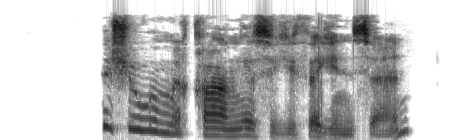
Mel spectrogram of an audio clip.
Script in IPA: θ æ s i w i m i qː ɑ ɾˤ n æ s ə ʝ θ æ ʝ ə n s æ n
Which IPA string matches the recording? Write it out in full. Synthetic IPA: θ æ ʃ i w i m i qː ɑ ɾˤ n æ s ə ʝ θ æ ʝ ə n s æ n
